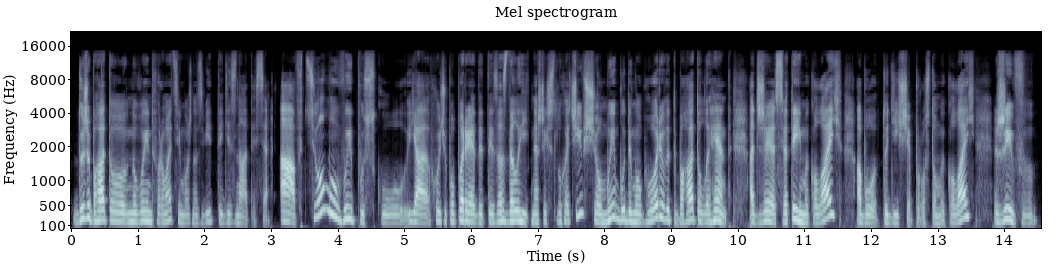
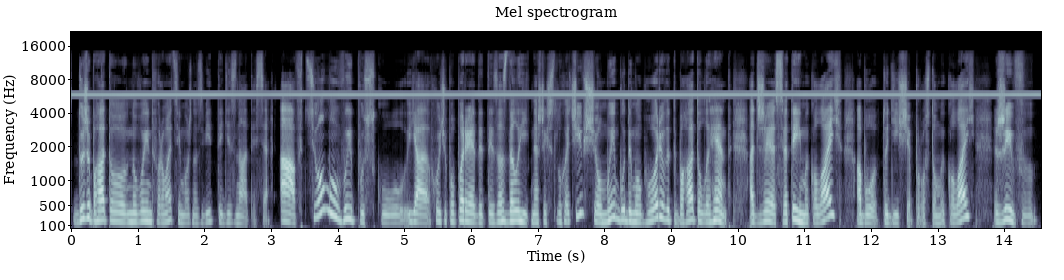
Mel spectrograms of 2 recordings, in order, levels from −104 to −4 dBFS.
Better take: first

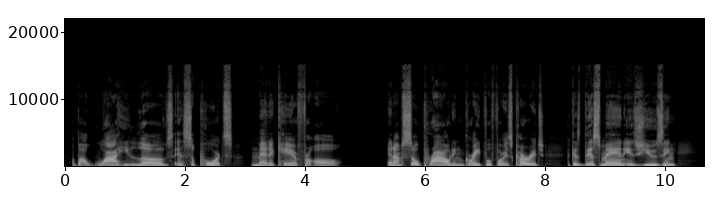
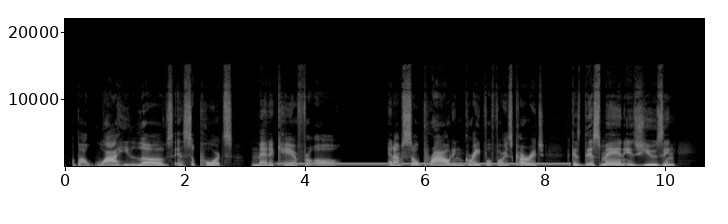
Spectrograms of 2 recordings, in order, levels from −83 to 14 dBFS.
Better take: first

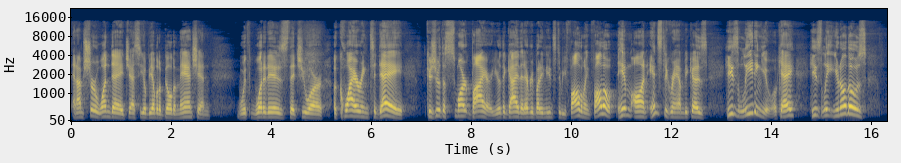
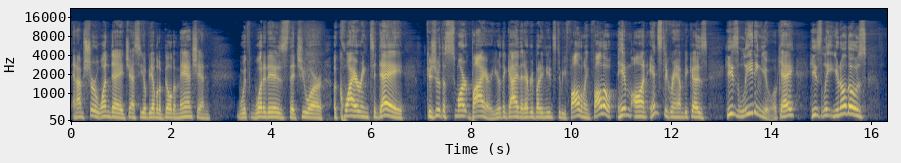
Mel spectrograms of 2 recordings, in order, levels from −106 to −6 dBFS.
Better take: second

